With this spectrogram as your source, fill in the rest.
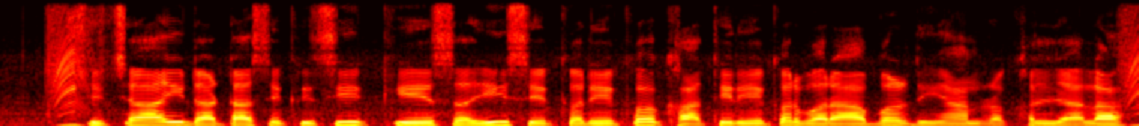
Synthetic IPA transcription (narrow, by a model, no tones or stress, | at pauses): sɪt͡ʃaːiɖaːʈasekɾɪsikesəɦisekəɾekakʰaːt̪ɪɾeːkəɾbəɾaːbəɾd̪ʱijaːnɾəkʰəld͡ʒaːlaː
